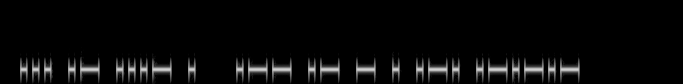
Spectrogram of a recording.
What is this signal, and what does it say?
Morse code, heard as a keyed tone, about 20 wpm, 700 Hz. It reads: SAVE WATER.
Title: Difficult Sentences with Hints - 20wpm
